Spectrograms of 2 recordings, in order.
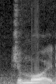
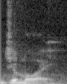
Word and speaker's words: Jamoye: Is it Mayo or Mayo? Steve Mayo. Not too sure how his countrymen pronounce that. Jamoye. There it is. Steve Jamoye. I was off on that one. Kept saying Mayo. Jamoye.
